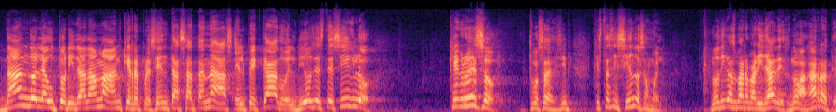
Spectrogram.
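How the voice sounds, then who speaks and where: Mexican male preacher, higher voice, lively sermon delivery. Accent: Mexican Spanish. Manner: animated, acts out biblical figures in quick voices. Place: house of prayer.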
